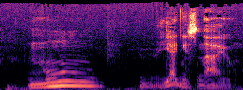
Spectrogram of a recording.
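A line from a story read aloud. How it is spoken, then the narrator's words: Drawled. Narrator (Russian): протянула она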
